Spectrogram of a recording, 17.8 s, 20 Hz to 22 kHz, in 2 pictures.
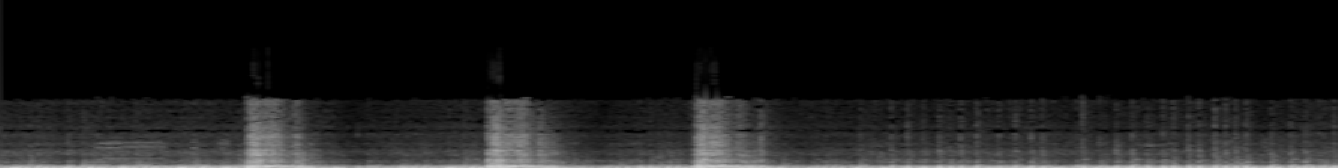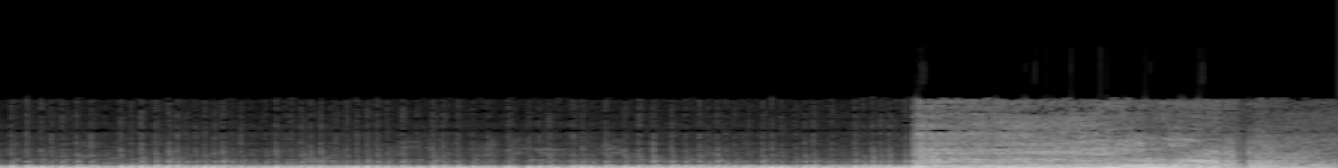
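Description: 150cc drag-racing motorcycle engine running at the start line, with three sharp throttle blips in the first few seconds. Near the end it is revved hard and loud, the pitch rising and falling.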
